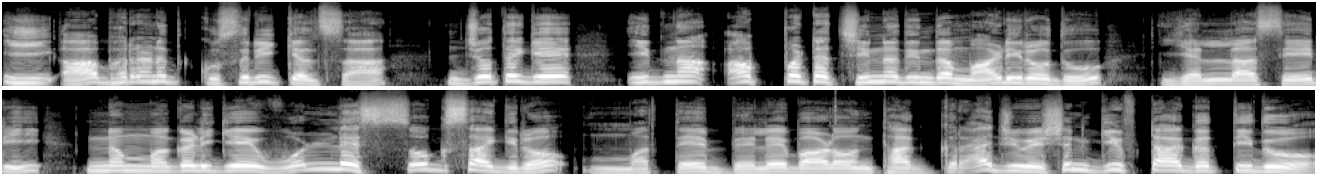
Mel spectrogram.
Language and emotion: Kannada, happy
